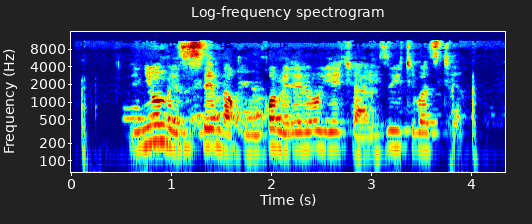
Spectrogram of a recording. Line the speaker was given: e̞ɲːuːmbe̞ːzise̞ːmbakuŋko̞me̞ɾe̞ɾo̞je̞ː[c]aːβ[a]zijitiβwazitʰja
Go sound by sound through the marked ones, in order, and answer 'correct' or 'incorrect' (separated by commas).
correct, incorrect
